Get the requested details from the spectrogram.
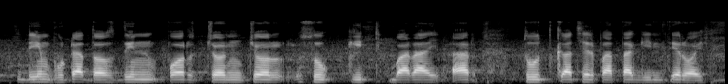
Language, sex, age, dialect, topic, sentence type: Bengali, male, 18-24, Western, agriculture, statement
